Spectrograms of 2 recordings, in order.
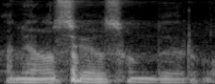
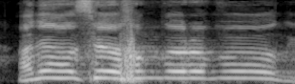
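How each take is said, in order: First: The voice is deep and low-pitched. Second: The voice is at an ordinary, normal pitch. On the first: It sounds holier to listeners. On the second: It sounds like an everyday greeting.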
